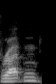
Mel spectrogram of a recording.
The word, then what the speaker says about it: Rutten: And it is pronounced Rutten, just like my mom told me, with when you have one vowel and two consonants, it's a short. So it's like Rutten like button, but that's okay.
